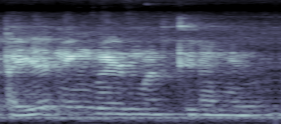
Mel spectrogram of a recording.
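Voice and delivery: ordinary delivery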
